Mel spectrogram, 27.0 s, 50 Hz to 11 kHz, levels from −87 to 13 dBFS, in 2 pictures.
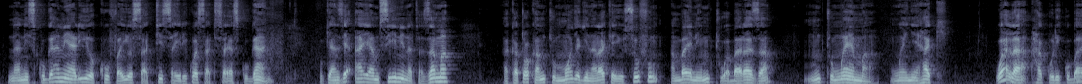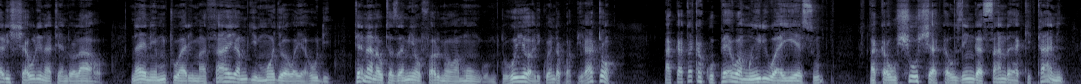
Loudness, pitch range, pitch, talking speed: -22 LUFS, 100-135 Hz, 115 Hz, 155 wpm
